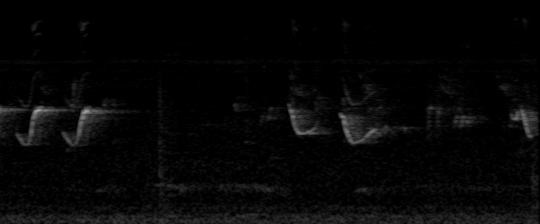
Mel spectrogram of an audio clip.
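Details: Iora being trained as an aggressive decoy bird: two sharp rising-then-falling whistles, a pause, then a cluster of down-slurred whistled notes and a final high whistle. A faint steady hum sits underneath.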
